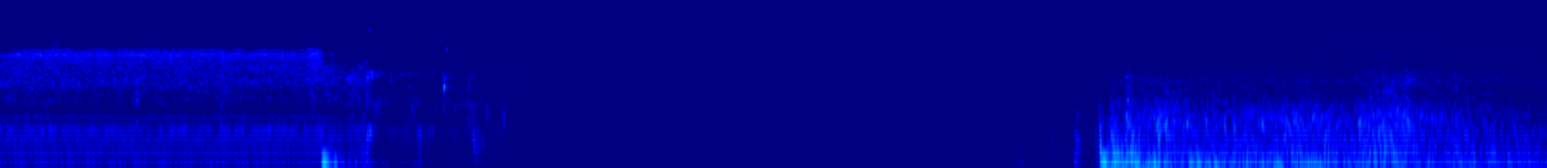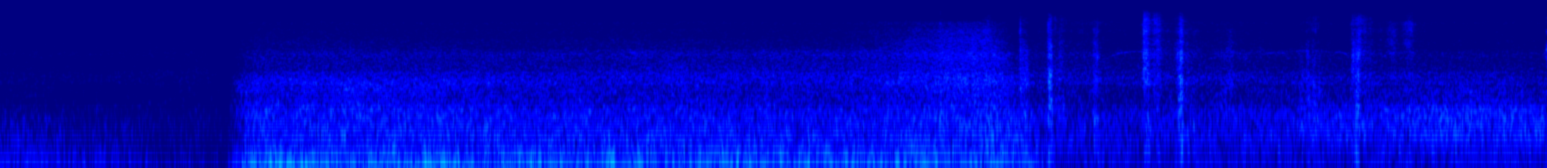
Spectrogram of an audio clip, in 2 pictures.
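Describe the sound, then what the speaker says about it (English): Deep rumbling thunder in the video game Final Fantasy XVI rolls in two long, loud swells after a brief silence, with a low sustained roar filling the background. "Sounds like thunder."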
